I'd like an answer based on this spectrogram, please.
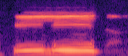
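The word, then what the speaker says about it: قيل: কিলা ওয়াইজা আবার পরে কিলা ওয়াইজা কিলা এই কিলা কিলা কি কফির নিচে জের আছে, তার রসিকের উচ্চারণ করেন, স্পষ্ট রসিকের উচ্চারণ করেন। কিলা কিলা কিল কিলা। Kila.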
